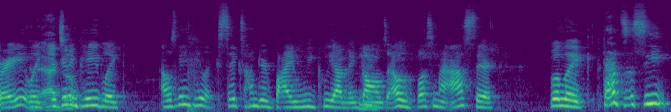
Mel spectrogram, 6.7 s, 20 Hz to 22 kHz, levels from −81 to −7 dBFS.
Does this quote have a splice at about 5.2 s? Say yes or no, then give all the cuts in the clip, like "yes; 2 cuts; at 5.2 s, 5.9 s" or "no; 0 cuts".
no; 0 cuts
